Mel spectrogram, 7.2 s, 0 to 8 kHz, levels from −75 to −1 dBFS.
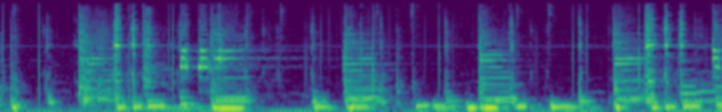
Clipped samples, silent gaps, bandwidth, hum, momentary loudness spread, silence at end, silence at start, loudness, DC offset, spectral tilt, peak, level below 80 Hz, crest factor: under 0.1%; none; 7.6 kHz; none; 12 LU; 0 s; 0 s; -20 LUFS; under 0.1%; -6 dB/octave; 0 dBFS; -22 dBFS; 18 dB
